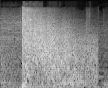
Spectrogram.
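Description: A single loud gunshot from a police special task force constable firing after stepping out of a police vehicle, a sharp close blast that rings for under a second.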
